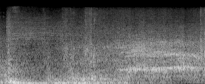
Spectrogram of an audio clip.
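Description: Intro sting music with heavy drum beats, giving way about a second in to the sound of a crowd cheering and chanting.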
